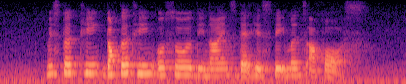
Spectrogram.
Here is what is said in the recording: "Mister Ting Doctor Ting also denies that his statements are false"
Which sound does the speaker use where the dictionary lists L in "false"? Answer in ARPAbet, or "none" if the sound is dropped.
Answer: none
